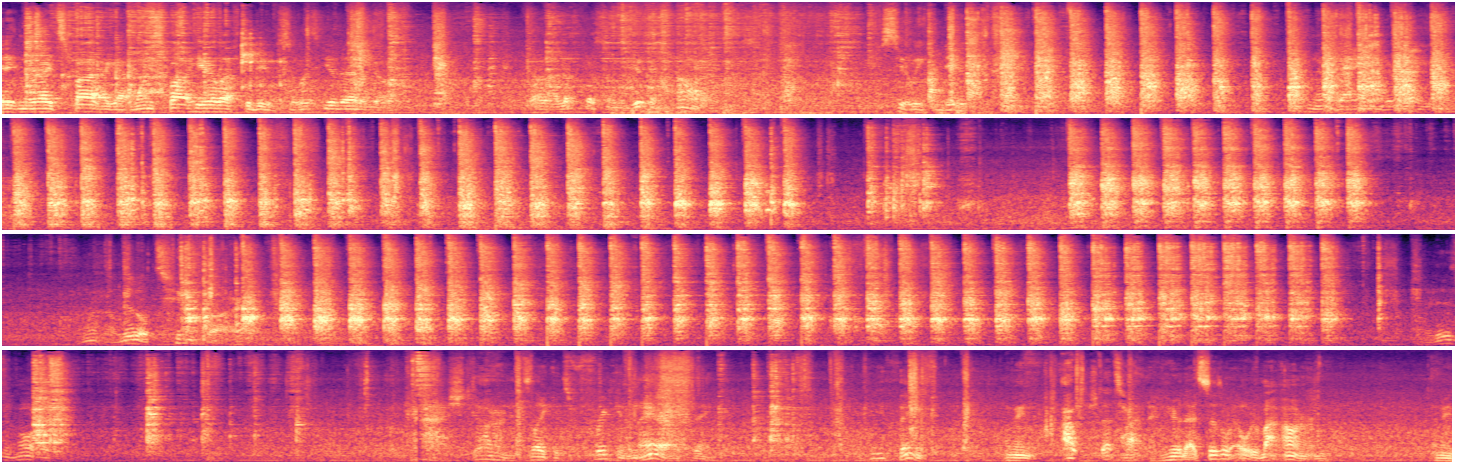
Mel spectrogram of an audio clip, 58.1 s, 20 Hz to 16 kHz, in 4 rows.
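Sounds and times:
hammer striking hot steel: 9.2s - 22.6s, 25.2s - 28.3s, 30.8s - 42.6s.

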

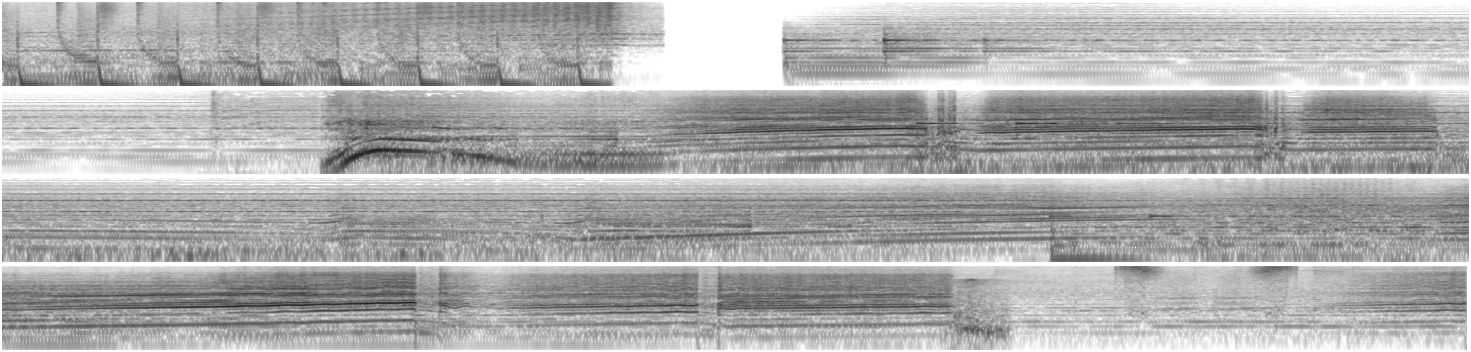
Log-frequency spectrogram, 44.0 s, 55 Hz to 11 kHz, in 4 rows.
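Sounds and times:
sports car engine accelerating: 13.3s - 23.8s, 24.4s - 40.6s.

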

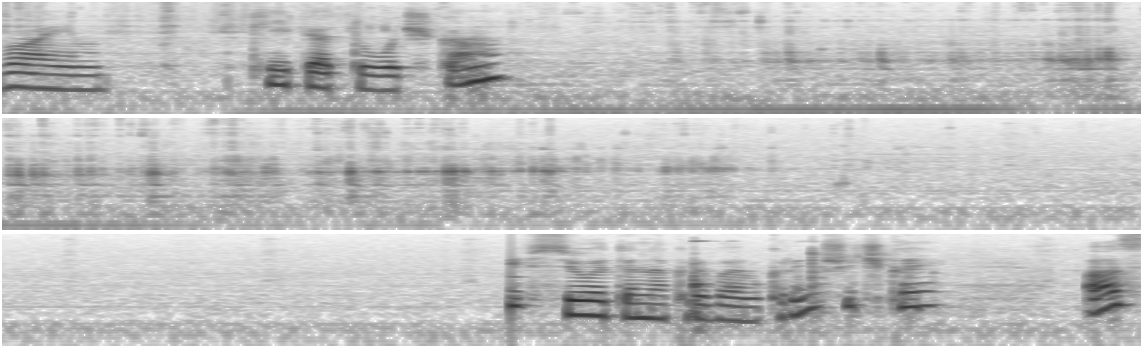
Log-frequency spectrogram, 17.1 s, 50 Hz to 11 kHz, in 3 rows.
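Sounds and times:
water pouring into teapot: 0.1s - 10.5s.

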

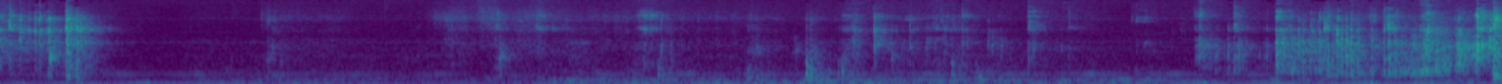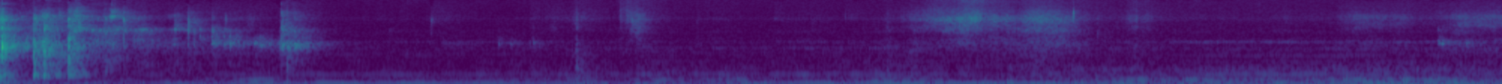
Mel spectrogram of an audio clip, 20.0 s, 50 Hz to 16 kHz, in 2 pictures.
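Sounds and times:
walnut rattling on tiles: 0.0s - 0.8s, 3.6s - 7.2s, 8.0s - 12.2s.

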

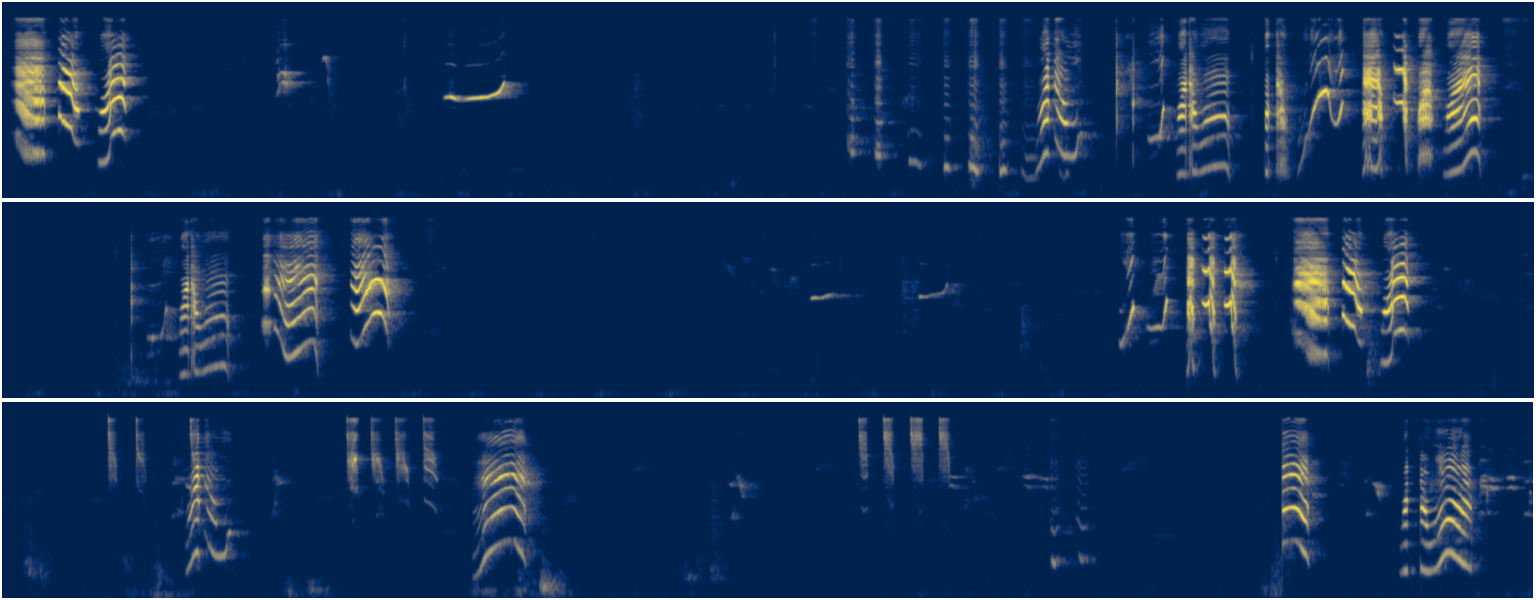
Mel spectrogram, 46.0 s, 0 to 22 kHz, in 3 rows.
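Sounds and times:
parakeet chirping: 0.1s - 1.4s, 8.4s - 15.0s, 16.5s - 19.4s, 26.5s - 29.7s, 31.7s - 33.4s, 34.0s - 36.1s, 39.2s - 41.6s, 43.4s - 45.9s
parakeet squawking: 0.1s - 1.4s, 8.4s - 15.0s, 16.6s - 19.3s, 26.5s - 29.6s, 31.8s - 33.1s, 34.1s - 36.1s, 44.6s - 45.6s.

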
